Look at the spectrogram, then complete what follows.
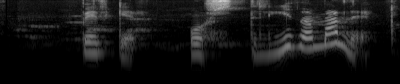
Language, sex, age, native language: Icelandic, female, 9, Icelandic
